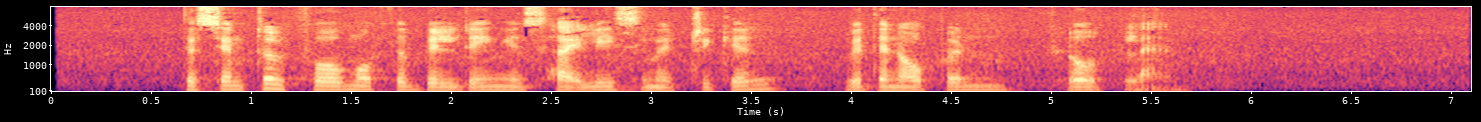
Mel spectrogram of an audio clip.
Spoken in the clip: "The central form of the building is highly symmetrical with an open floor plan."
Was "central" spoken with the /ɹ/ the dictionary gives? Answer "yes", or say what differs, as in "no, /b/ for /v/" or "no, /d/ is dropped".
yes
